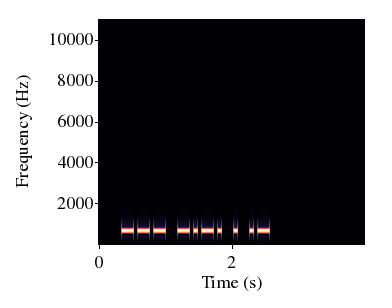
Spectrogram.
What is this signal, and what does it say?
Morse code, heard as a keyed tone, about 20 wpm, 700 Hz. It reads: OCEA
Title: Build A Word - 1 Letter At A Time - 5-Letter Words - 20wpm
